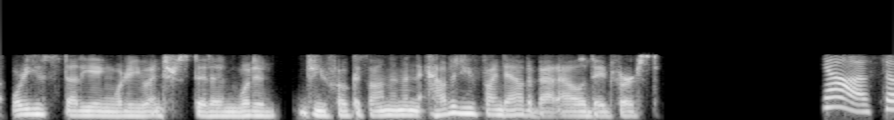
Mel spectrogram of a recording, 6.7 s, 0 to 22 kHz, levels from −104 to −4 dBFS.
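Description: Throughout, the speech carries iLBC codec damage. Nothing passes above 3.8 kHz. Each 20 ms frame is coded alone, leaving a plainly rough, synthetic edge.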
